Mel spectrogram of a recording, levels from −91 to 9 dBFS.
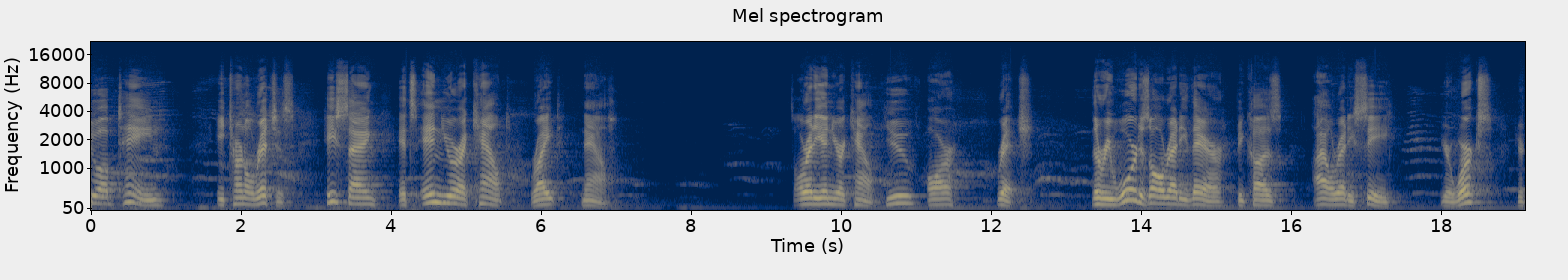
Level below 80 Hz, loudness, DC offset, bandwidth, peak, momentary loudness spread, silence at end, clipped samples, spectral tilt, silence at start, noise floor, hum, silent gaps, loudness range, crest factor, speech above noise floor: -64 dBFS; -28 LUFS; under 0.1%; 16 kHz; -8 dBFS; 15 LU; 0 s; under 0.1%; -4 dB/octave; 0 s; -75 dBFS; 60 Hz at -60 dBFS; none; 6 LU; 22 dB; 47 dB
